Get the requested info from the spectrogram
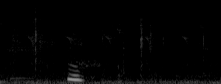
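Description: A single short vocal sound from a woman, one syllable falling in pitch, just under a second in; otherwise only a quiet background.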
